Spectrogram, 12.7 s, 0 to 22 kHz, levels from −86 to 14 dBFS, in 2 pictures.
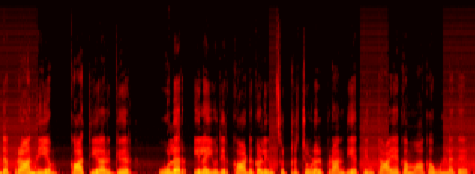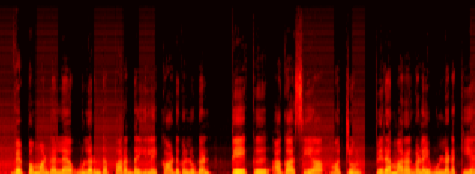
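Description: Changing load on the computer's processor, graphics card or mouse is shifting the ground that the audio circuit shares with them, and this computer activity noise runs through the whole speech recording. It comes through as a buzzy, scratchy chirping pulsing at something near 150 times a second, sitting roughly 25 dB under the speech. It rises and falls with what the machine is doing rather than with the talking.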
